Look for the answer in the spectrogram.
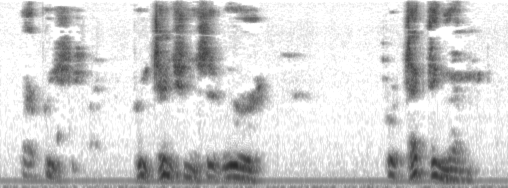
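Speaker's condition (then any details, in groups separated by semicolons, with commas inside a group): Parkinson's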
